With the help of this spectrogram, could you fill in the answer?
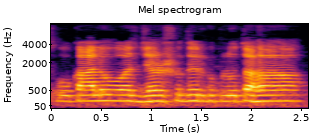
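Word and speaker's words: ऊकालोऽज्झ्रस्वदीर्घप्लुतः: For pronouncing purpose, you should pronounce it like this. Ukalo jarshudirg plutaha, like this. Ukalo jarshudirg plutaha, ukalo jarshudirg plutaha, ukalo jarshudirg plutaha. You should pronounce it right, like this.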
